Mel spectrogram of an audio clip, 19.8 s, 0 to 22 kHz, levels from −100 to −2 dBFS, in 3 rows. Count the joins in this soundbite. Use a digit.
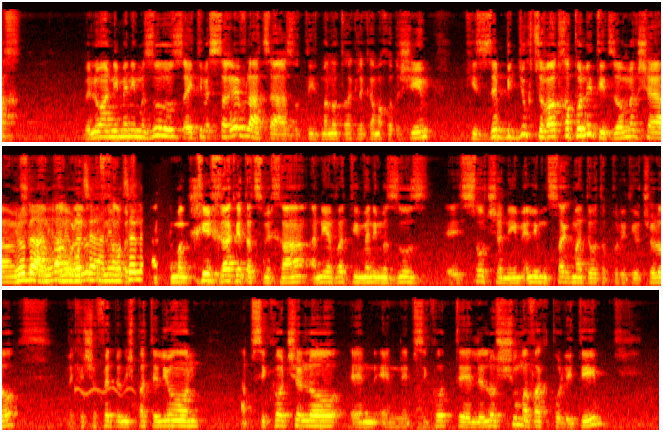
1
